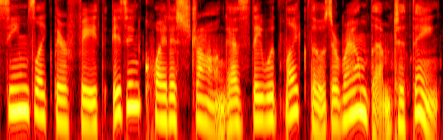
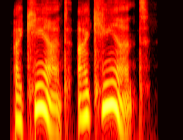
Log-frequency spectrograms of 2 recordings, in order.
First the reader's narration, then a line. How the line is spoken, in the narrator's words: He repeatedly exclaimed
